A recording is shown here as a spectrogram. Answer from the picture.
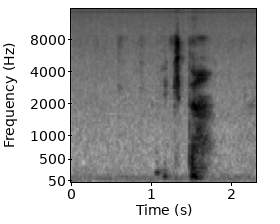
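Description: Quiet room tone, then a brief soft, whisper-like vocal sound from a person about a second and a half in.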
